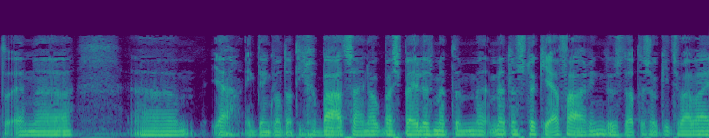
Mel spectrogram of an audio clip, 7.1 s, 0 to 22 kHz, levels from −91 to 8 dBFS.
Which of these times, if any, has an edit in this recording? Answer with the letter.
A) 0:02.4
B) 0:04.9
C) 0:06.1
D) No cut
B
